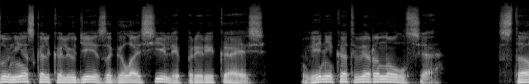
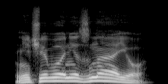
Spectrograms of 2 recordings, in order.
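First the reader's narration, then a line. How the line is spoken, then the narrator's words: Man shouting back. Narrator (Russian): орал ей в ответ мужской голос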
